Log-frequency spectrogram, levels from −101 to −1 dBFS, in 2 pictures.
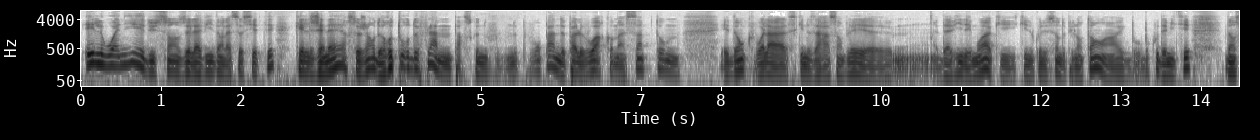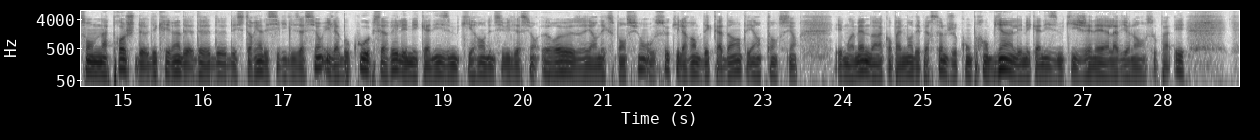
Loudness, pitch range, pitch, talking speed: -25 LUFS, 80-100 Hz, 85 Hz, 215 wpm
